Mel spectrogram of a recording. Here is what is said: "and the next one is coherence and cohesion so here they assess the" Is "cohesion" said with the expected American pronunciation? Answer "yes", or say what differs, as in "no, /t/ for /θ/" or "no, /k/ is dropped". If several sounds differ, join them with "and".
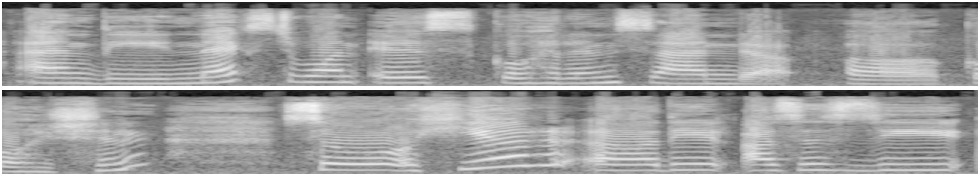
no, /ʃ/ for /ʒ/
